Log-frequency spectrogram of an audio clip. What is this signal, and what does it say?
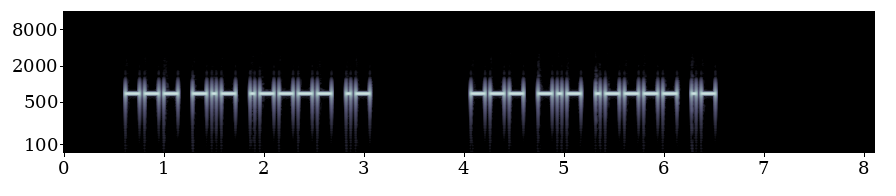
Morse code, heard as a keyed tone, about 25 wpm, 700 Hz. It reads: OK1A OK1A
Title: DXCC-100 Call Signs - 4 Characters - Repeated 2x - 25wpm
